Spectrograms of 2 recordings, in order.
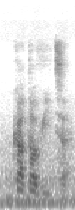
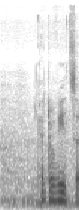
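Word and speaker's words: Katowice: The largest rally gathered a crowds reportedly numbering 100,000 people brought to Kat Vissa from the entire upper Clesia. Kato vita. Katvita. Kato vita. That's how you say it.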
